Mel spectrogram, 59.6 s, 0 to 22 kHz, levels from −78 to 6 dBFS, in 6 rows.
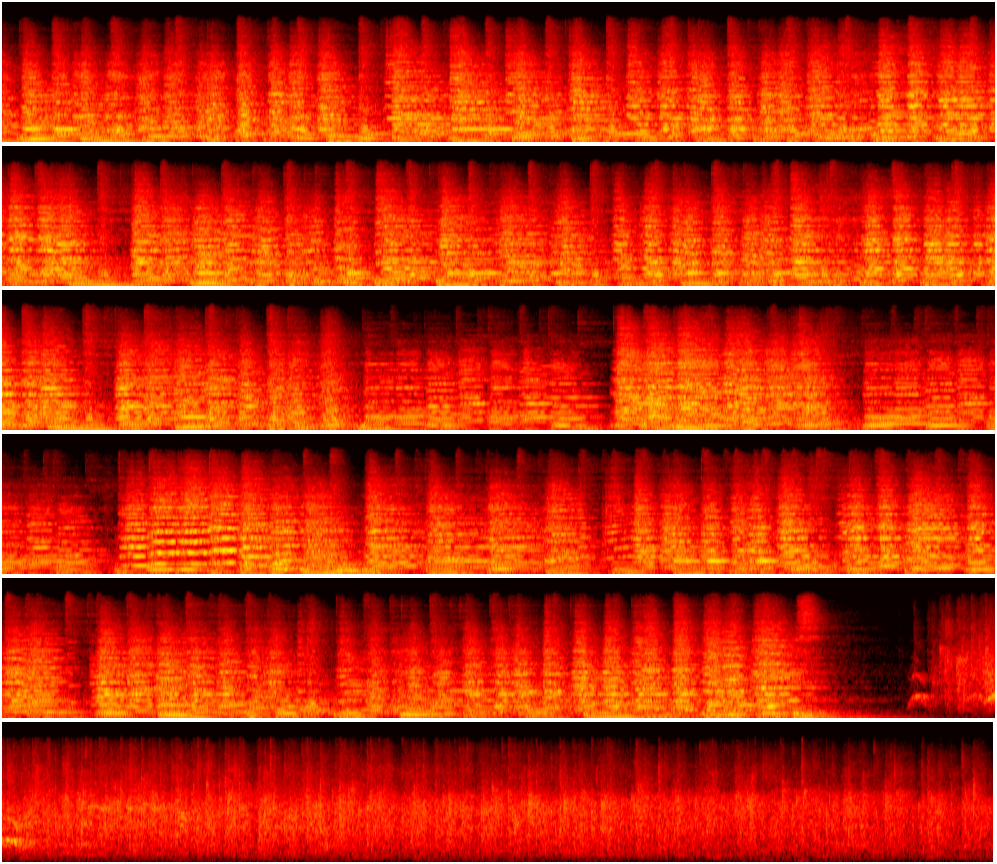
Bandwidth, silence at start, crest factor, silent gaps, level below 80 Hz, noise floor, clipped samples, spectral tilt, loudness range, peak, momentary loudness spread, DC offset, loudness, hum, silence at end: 14 kHz; 0 s; 18 dB; none; -38 dBFS; -49 dBFS; under 0.1%; -4 dB/octave; 8 LU; -6 dBFS; 10 LU; under 0.1%; -23 LUFS; none; 0 s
